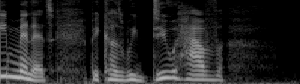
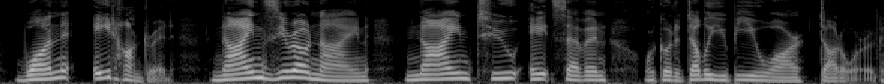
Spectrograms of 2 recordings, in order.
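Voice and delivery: slow, deliberate, drawn-out, careful dictation delivery. Speaker repeats the call-in number for listeners, said slowly. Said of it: "I'm going to say it slowly".

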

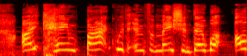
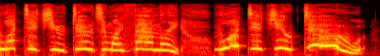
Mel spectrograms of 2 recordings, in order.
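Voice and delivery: furious, enraged, accusing, drawn-out delivery. Confronting two characters over a family, in character: screaming in character. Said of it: "just screaming".

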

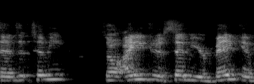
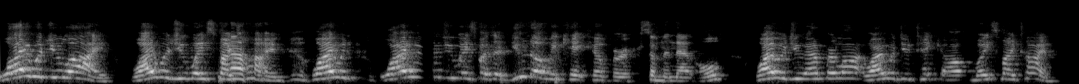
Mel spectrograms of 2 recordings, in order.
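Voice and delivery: mock angry yelling, pitched much higher; 6 semitones higher, 5 dB louder than usual. Retelling a call-center worker's angry outburst at the speaker, imitating someone yelling. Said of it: "He's yelling at me".

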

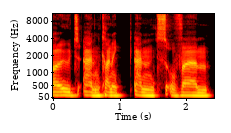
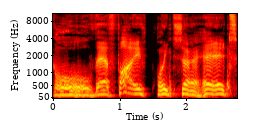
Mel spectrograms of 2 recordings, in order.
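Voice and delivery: slow, deadly serious tone, pitched up; 5 semitones higher than usual. Imitating the actor Lenny James announcing the score: serious Lenny James voice. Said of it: "who's quite sort of serious, and he gets very kind of, he's like".

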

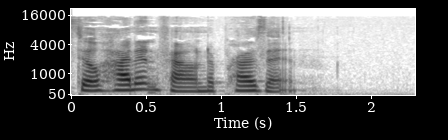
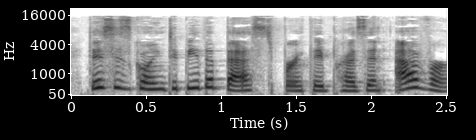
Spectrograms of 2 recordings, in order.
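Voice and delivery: ordinary delivery

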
